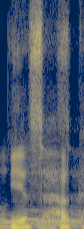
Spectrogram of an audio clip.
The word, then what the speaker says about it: یسحق: تاریخی روایات کے مطابق اسحاق کے اصل تلفظ یسحق ہیں۔ یہ عبرانی زبان کا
